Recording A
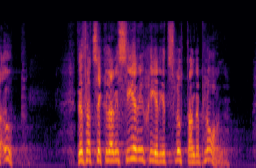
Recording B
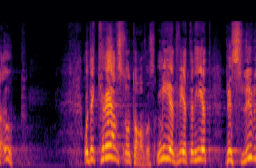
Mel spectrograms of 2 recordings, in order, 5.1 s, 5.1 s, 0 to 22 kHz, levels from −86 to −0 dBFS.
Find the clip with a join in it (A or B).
B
